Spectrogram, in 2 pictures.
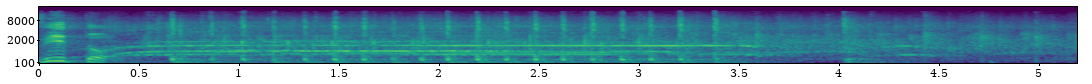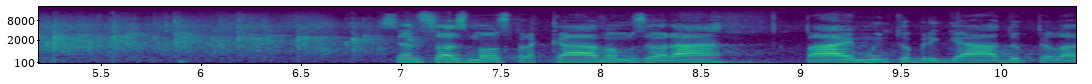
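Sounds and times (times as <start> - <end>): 
speech: 0.0 - 0.5, 7.0 - 10.3
audience applause: 0.0 - 7.2.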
